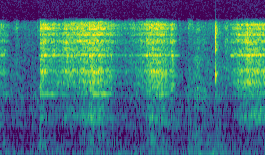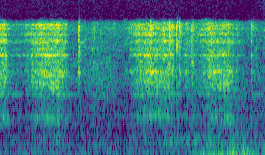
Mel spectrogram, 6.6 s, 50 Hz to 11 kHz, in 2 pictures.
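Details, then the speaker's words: Electric drum brake on a 2022 Coachmen Freedom Express travel trailer after adjusting the shoes, wheel turned by hand: light scraping rub about once a second, slight drag expected to wear in; properly adjusted. "So, I don't hear any clicking now. Okay, that's three. Here we got just a tiny little bit of drag in there."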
